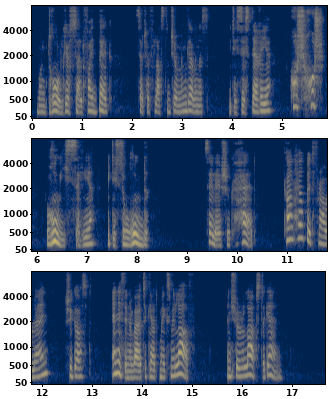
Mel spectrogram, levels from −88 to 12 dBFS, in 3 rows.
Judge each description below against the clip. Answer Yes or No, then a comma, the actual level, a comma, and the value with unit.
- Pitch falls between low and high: No, high, 200 Hz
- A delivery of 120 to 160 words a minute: Yes, average, 150 wpm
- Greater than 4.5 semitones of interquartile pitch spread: Yes, average, 5.2 semitones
